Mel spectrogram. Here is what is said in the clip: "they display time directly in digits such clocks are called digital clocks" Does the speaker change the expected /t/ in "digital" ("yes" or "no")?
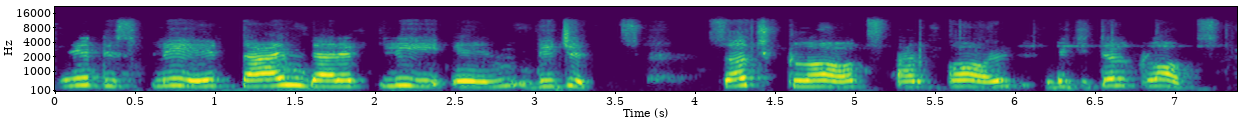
no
